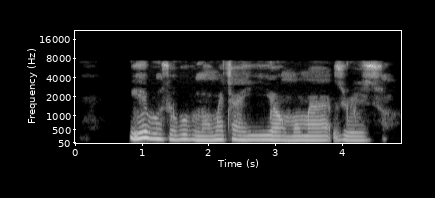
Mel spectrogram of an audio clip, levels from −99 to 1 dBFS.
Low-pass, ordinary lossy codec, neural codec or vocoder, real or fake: 7.2 kHz; MP3, 64 kbps; none; real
